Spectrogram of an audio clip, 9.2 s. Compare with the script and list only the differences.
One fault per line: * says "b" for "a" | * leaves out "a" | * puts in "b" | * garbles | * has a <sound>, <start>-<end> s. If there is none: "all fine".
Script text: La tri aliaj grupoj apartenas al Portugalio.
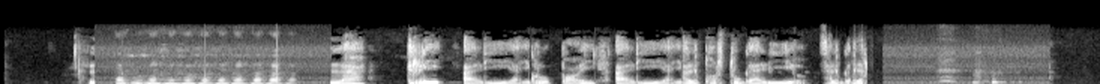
* has a laugh, 0.9-2.5 s
* says "aliaj" for "apartenas"
* garbles
* has a laugh, 7.8-8.5 s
